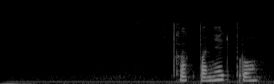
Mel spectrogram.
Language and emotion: Russian, neutral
